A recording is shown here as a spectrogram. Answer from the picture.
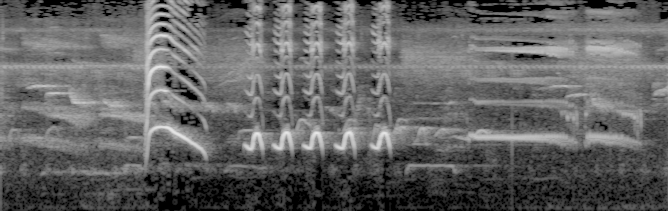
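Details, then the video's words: Male Black-throated Laughingthrush singing to a female's calls, meant to coach birds' singing: one loud falling whistle, then five loud upswept notes in quick even succession, then quieter sustained whistles. "Khướu trống hót múa cực đỉnh kèm tiếng mái ro kích quá hay"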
